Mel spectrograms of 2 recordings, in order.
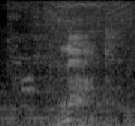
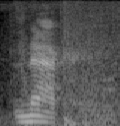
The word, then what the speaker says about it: Knack: for fancy grown adults did you know knack is spelled with a k and the only other thing that's spelled with the k that's silent is the word knife and knives are very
